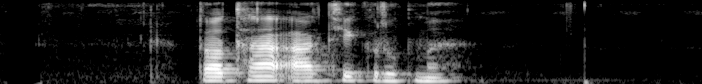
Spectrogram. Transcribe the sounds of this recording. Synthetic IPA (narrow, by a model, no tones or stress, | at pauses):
t̪ʌt̪ʰaʔart̪ʰikrupma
